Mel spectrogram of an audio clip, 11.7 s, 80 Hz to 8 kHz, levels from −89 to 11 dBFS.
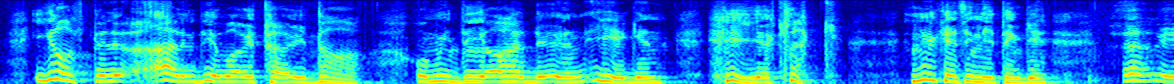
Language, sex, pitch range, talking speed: English, male, 160-195 Hz, 90 wpm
